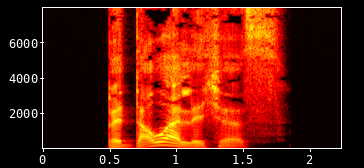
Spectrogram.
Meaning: strong/mixed nominative/accusative neuter singular of bedauerlich
- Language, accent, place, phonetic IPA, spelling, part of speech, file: German, Germany, Berlin, [bəˈdaʊ̯ɐlɪçəs], bedauerliches, adjective, De-bedauerliches.ogg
